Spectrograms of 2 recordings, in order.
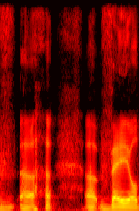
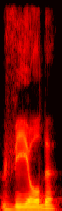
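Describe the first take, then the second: First: The vowel sounds like the one in 'vale'. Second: The vowel sounds like the one in 'veal'. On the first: The speaker calls it right. "instead of saying veiled" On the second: The speaker calls it wrong. "like a deer cutlet, sort of weird"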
